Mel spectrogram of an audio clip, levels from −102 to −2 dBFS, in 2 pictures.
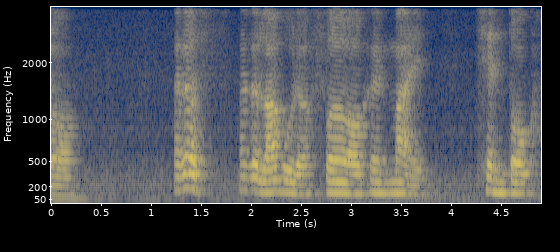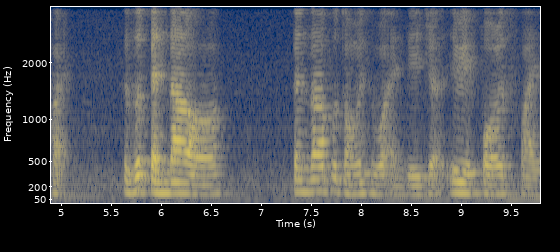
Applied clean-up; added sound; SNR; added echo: none; none; none; none.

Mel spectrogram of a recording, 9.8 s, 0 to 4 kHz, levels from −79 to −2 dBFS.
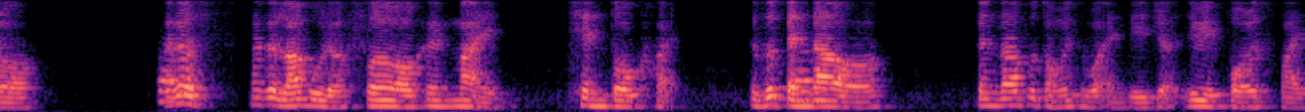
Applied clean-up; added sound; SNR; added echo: neural separator model SepFormer DNS4.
